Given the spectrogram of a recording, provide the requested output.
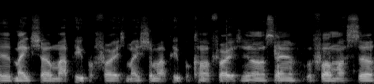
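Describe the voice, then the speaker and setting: A man with an American accent talks at a very fast pace in a very deep, low voice. The sound is dry and close, with no echo. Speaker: rapper. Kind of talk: casual chat.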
